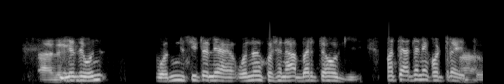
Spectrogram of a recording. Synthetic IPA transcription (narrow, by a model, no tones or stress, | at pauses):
aɡlɐd̪eond̪ | ond̪usiːʈɐlːiond̪ond̪koʃɐnabɐɾt̪ɐɦoːɡimɐt̪ːeɐd̪ɐnːeːkɔʈːɾaːjit̪ːu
